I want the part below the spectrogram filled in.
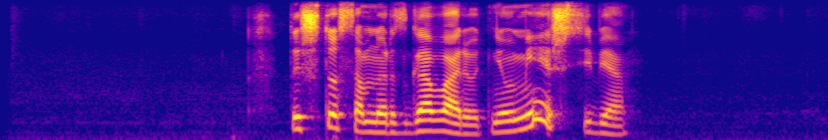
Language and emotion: Russian, angry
